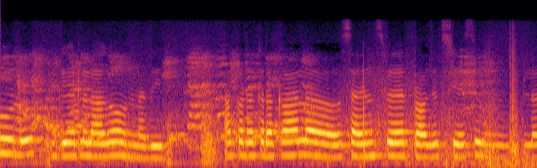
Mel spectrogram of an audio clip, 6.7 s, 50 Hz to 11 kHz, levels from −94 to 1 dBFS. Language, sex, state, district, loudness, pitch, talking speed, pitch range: Telugu, female, Andhra Pradesh, Annamaya, -14 LUFS, 220 Hz, 115 wpm, 205-230 Hz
